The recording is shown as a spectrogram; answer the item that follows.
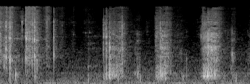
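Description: Crunching, chewing mouth sounds made by a person close to the microphone: short crunches at uneven intervals, four or five over two seconds.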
